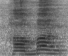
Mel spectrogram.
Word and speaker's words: Hamán: Dos, está Amán, que se pronuncia Hamán en hebreo y significa magnífico.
